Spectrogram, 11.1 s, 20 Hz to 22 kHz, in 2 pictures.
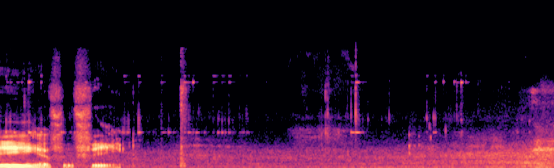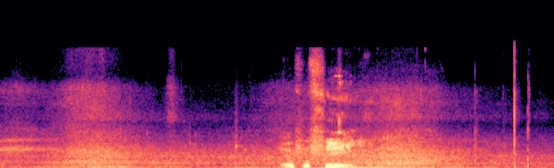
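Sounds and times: small collar bell jingling: 0:00.2 - 0:04.8, 0:08.7 - 0:09.2
road vehicle passing by: 0:02.8 - 0:11.0.

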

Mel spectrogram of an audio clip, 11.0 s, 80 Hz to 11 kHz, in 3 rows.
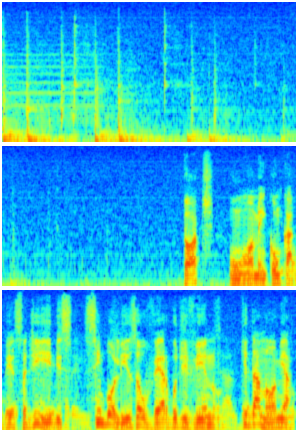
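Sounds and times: faint wooden percussion ticks: 0:00.0 - 0:06.0.

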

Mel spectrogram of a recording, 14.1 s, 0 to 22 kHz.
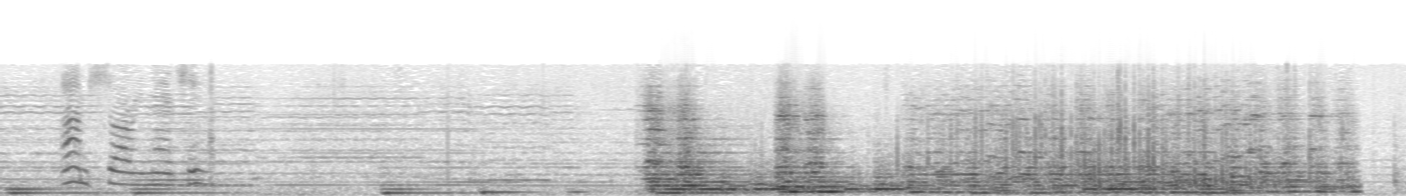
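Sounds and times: orchestral music with strings: 0:00.0 - 0:13.7.

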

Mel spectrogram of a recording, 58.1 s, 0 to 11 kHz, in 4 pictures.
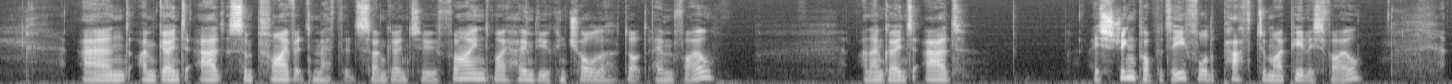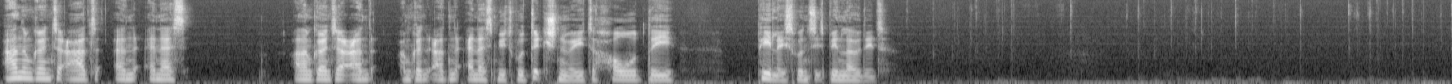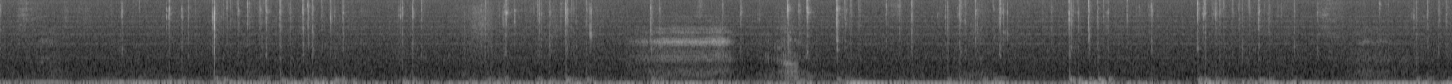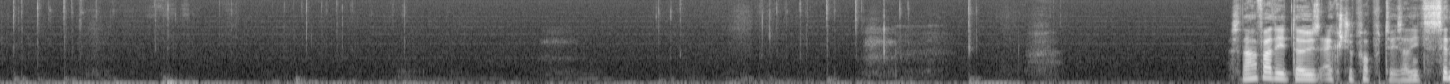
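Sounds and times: faint low hum: 0:00.0 - 0:58.0
computer keyboard typing: 0:23.8 - 0:29.1, 0:30.7 - 0:33.3, 0:33.9 - 0:35.0, 0:36.5 - 0:42.1, 0:43.2 - 0:44.5, 0:46.6 - 0:47.1, 0:50.1 - 0:50.4, 0:51.1 - 0:52.6.

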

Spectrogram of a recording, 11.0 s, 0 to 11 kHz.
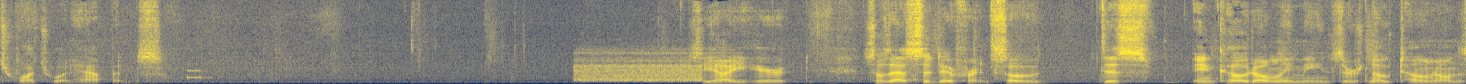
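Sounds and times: faint hum: 0:00.0 - 0:11.0
radio speaker hiss: 0:04.3 - 0:05.5.

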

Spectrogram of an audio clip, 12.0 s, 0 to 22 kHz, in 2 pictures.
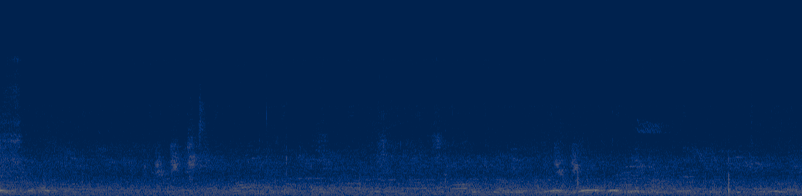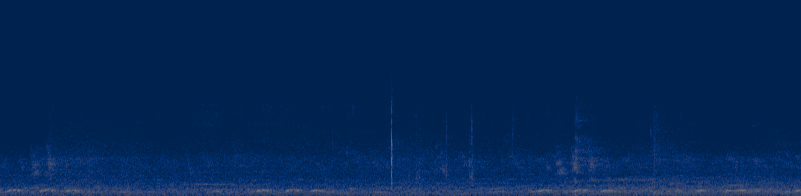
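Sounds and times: pigeon cooing: 0:05.8 - 0:06.8, 0:07.6 - 0:08.8, 0:09.8 - 0:12.0.

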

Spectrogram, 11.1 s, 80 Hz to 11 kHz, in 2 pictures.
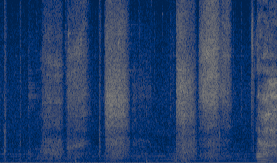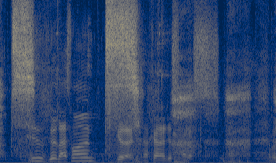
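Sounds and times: man breathing hard: 0:00.6 - 0:06.6, 0:07.6 - 0:11.0.

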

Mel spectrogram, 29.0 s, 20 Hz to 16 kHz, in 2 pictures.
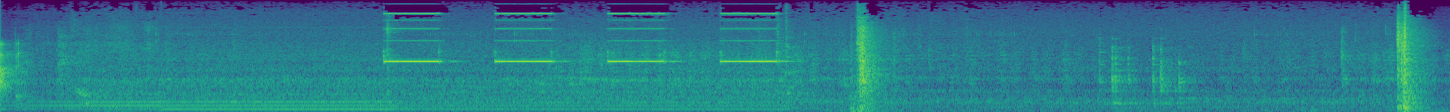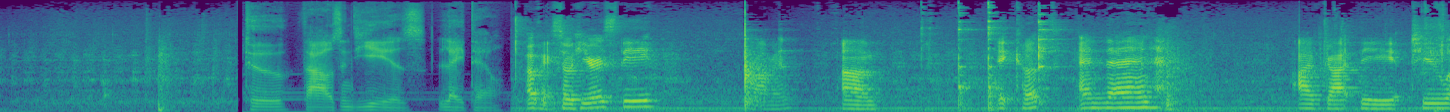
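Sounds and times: microwave oven humming: 0:00.0 - 0:09.3, 0:20.2 - 0:28.6
microwave beeps: 0:03.8 - 0:07.9.

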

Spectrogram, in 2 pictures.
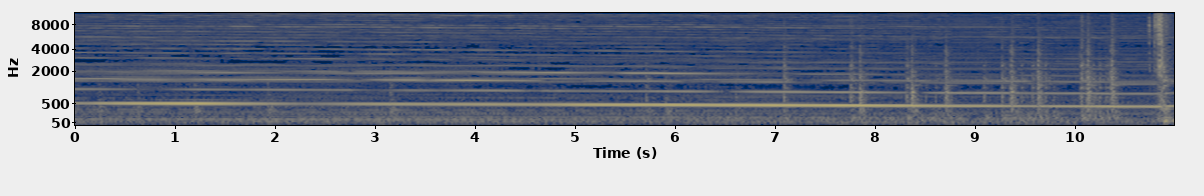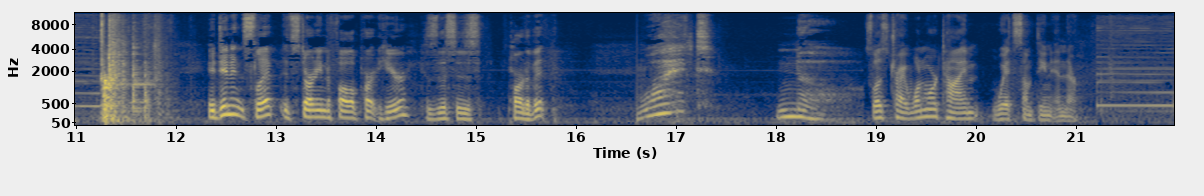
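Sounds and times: motor whine: 0:00.0 - 0:11.3, 0:21.2 - 0:21.9.

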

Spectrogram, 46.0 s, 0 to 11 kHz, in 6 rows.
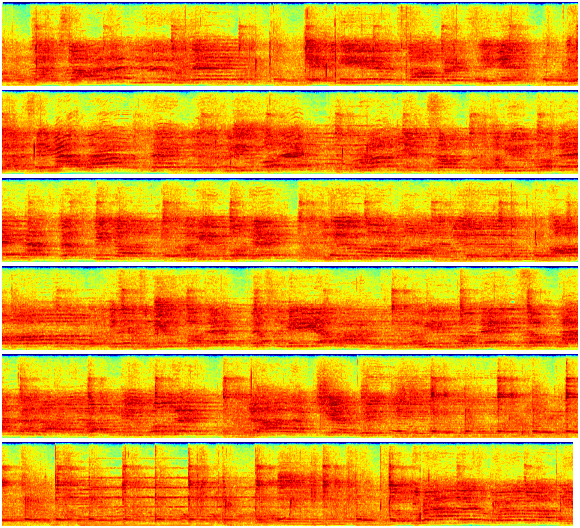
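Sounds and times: backing music: 0:00.0 - 0:46.0
young children singing and shouting: 0:00.0 - 0:46.0.

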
